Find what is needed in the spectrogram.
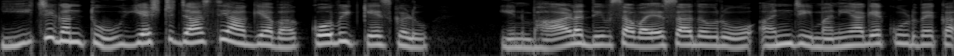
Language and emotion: Kannada, fearful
